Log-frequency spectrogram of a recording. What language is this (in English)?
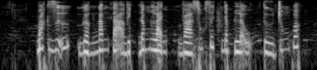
Vietnamese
